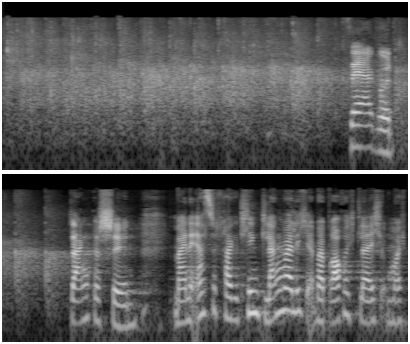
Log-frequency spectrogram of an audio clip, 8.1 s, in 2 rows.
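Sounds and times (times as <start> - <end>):
whole room clapping loudly: 0.0 - 5.3
speech: 3.5 - 4.1, 4.7 - 8.1.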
